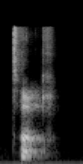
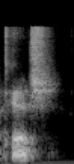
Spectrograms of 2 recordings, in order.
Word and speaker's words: Thich: And it's pronounced, I believe, tick, not titch. I still call him tit sometimes, but I think it's tick. You know, like your lady's kind of tick. Yeah, just like that.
